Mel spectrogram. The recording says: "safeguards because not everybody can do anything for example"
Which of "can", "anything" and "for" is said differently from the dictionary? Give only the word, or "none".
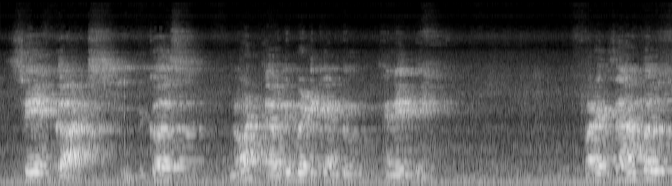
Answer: anything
